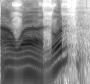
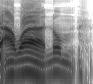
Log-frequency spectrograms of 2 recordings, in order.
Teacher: Nun diganti dengan mim karena dia bacaan iqlab yaitu nunnya bertemu dengan huruf ba awalnya awanun menjadi awanum maka di sini m itu dianggap mati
